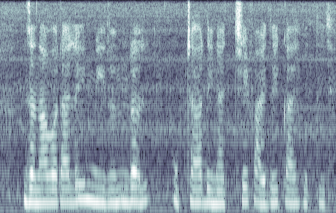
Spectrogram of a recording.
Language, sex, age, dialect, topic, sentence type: Marathi, female, 18-24, Varhadi, agriculture, question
